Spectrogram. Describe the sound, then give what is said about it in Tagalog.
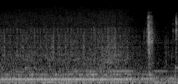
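A Xerox photocopier suddenly starts up again on its own and runs, humming steadily with a strong low drone and mechanical whirring, then a couple of short bright bursts of sound near the end as it cycles. “Pero hindi pa siya nakakalapit biglang umandar na naman yung Xerox machine.”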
